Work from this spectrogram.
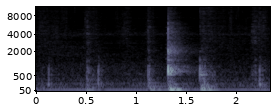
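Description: A spatula stirs gram flour roasting in ghee in a pan for a homemade sweet, giving a few soft knocks and scrapes at close range, irregular and fairly quiet.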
